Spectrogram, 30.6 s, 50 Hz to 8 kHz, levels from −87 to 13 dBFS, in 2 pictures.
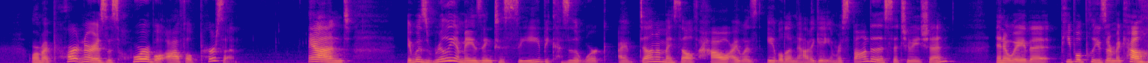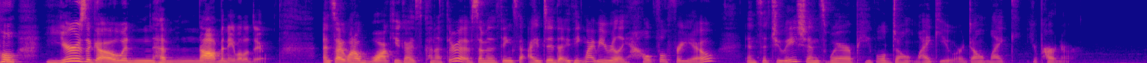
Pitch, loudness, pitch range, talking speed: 205 Hz, -26 LUFS, 190-240 Hz, 180 wpm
